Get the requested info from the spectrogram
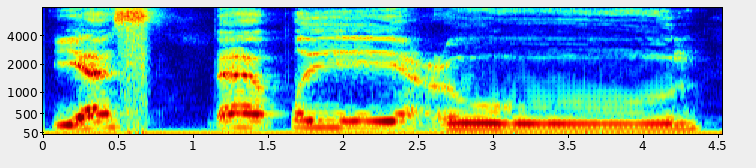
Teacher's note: یا کو سین سے ملا دیں گے اس لیے کہ سین ساکن ہے اور سین میں سیٹی نکالیں گے. یہاں پر اس بات کا ضرور خیال رکھیں، تا اور طا ایک جیسے دو حرف ہیں، لیکن تا باریک ہے، طا موٹی ہے.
